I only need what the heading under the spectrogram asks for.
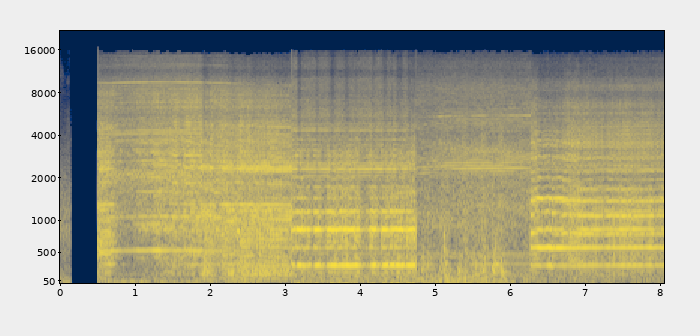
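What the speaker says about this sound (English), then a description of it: "It's not super thick, so you might even be able to get away with just a razor, but the Dremel is definitely going to make it easier." A Dremel rotary tool cuts a hole in thin plastic interior trim of a 2018 Subaru Impreza, producing a loud, high whining buzz that shifts pitch in several stretches after a brief pause at the start.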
